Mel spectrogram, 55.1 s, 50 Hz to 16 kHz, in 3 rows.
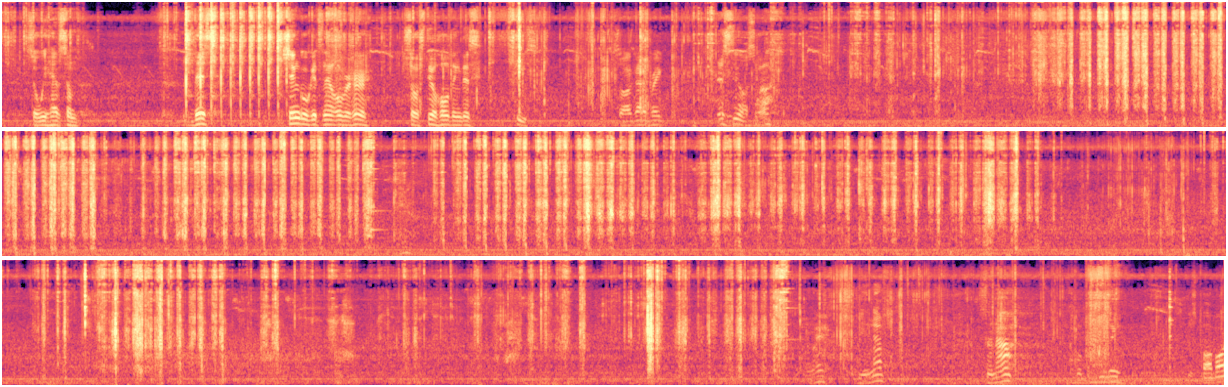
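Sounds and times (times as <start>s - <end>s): scraping under roof shingle: 2.4s - 54.2s.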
